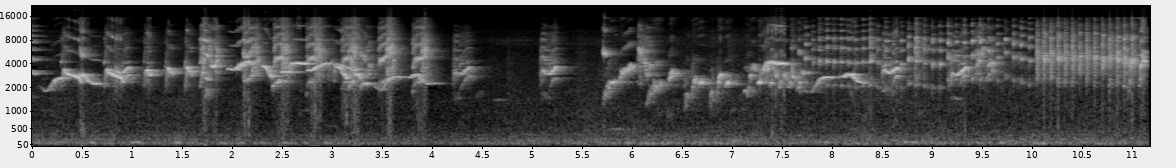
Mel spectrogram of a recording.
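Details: Oriental magpie-robin singing agitatedly while seeking a rival. A fast, varied run of sharp whistles and buzzy notes repeats in quick bursts, pauses near four seconds, then carries on with rising, warbled phrases and a dense scratchy passage at the end.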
